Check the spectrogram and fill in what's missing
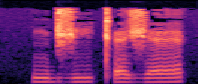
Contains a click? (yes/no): no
